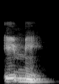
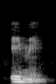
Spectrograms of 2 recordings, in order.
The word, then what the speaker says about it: aimer: Or, puisque dans l'infinitif aimer, comme vous entendez, le R n'est pas prononcé, on considère que la syllabe tonique finale est ouverte, est libre. Parce que dans la prononciation, il n'y a pas de R, même si au niveau graphique, le R est présent.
